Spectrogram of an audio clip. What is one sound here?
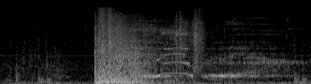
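A gunshot bangs and rings out.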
